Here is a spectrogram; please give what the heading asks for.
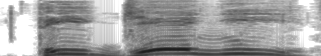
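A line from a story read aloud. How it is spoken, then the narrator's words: Shout. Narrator (Russian): закричал Гарри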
